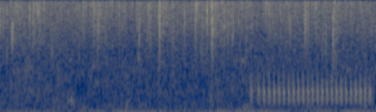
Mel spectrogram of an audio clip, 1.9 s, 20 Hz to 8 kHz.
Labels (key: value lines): label: biophony, croak
recorder: SoundTrap 500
